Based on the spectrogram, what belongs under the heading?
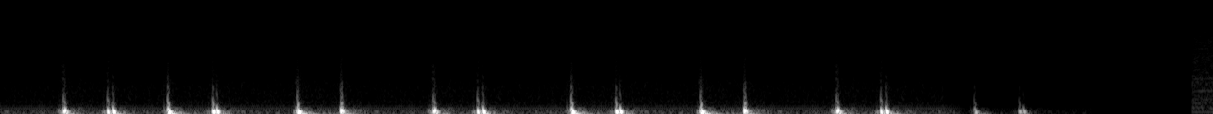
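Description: Heartbeat sound effect: paired lub-dub thumps about once a second over a faint steady hum. Near the end the beats weaken and stop.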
